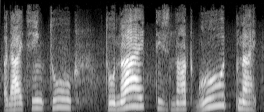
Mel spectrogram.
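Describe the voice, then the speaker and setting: High, slow, superstitious ship's steward. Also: male voice, animated. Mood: foreboding. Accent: put-on foreign. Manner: halting, deferential, clipped broken phrases. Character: soft-mannered, superstitious male ship's steward, politely ominous. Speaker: actor in a radio drama. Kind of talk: 1940s radio acting, broken English. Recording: dull vintage radio recording.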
